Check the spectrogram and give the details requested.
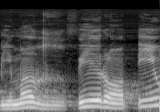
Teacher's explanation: huruf ghain bukan qalqalah kita tahan. Bimaghfiratin, kasar tanwin bertemu waw idgham bi gunnah siap masuk pada huruf waw dan ditahan selama 3 harokat.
